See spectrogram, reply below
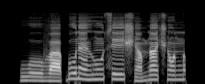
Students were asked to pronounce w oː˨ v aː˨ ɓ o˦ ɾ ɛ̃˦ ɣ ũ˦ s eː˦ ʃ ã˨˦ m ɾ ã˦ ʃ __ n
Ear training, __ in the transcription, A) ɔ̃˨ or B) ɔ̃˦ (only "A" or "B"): B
